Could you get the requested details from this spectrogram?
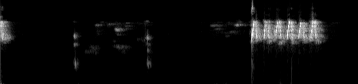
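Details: Drongo singing, with scattered quiet chips and short notes followed by a single brief, fast, buzzy rattle of high repeated notes lasting about a second.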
